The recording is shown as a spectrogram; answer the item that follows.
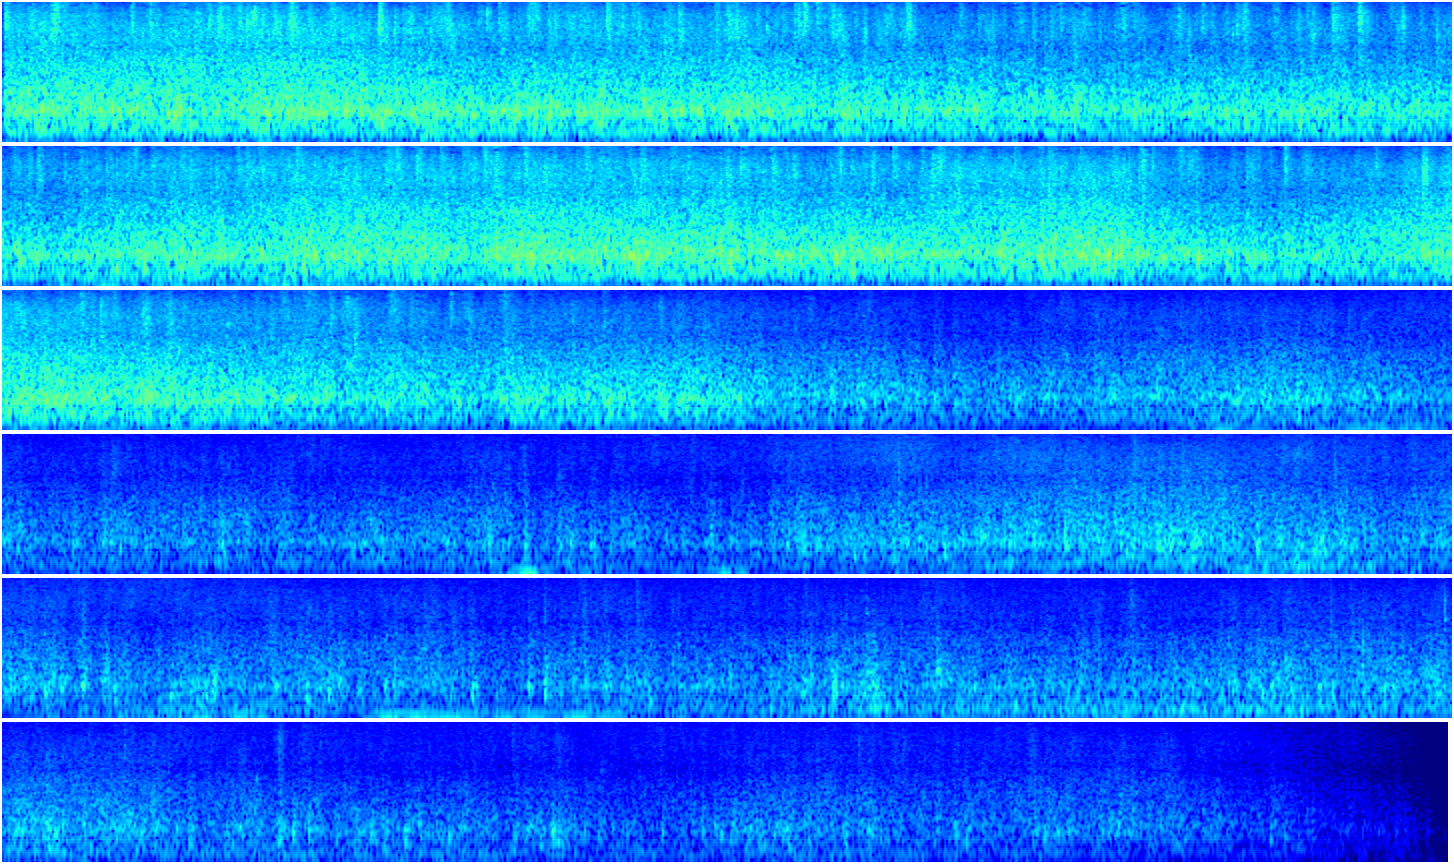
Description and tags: pluie-grenier
Rain on the roof of my attic
Pluis sur les tuiles de mon grenier
pluie, storm, attic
